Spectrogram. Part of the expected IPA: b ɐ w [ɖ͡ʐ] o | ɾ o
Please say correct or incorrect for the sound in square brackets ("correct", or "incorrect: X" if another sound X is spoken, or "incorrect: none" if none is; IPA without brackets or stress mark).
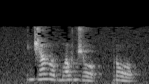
incorrect: d͡ʒ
